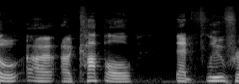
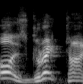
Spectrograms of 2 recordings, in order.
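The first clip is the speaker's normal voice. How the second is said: attempted, put-on Italian accent; 3 semitones higher, 4 dB louder than usual. Pretending to be Domiziano talking to Todd: Domiziano impression. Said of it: "pretend I, I'm Domiziano and I'm going".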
